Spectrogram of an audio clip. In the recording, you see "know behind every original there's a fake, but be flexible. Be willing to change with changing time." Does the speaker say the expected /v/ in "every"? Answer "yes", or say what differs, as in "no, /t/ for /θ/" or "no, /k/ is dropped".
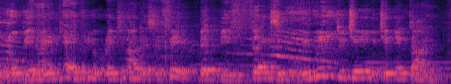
yes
